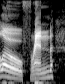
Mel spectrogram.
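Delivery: sarcastic tone. Demonstrating a greeting for a Python coding example, sarcastic. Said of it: "maybe I'm being a little sarcastic here".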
